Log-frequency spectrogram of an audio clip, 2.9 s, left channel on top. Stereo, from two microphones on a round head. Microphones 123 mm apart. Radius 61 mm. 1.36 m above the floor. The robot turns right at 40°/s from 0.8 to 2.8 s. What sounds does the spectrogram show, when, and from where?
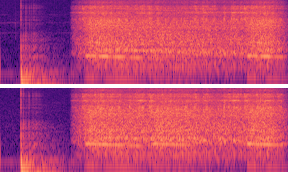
0.2 s a thud: 25° right (ahead or behind), 5.5 m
